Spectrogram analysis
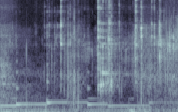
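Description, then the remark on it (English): Ice cubes clink and rattle into a glass of vinegar syrup and water in a quick, irregular flurry of bright, sharp taps, with a low steady tone humming underneath. “Add some water in it. Some ice.”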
